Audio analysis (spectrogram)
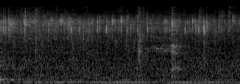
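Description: Stuffed brinjals sizzle and crackle steadily in hot oil in a pan, a close continuous frying hiss dotted with small pops, with no talk.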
